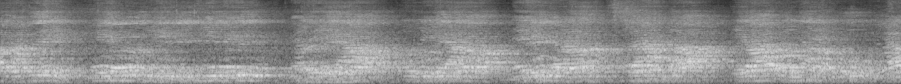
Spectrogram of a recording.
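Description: A group of men and women chant prayers together in unison.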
